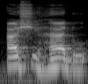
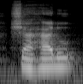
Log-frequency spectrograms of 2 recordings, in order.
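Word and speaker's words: أشهد: itu kemudian yang kedua lafadznya asyhaduallailahaillallah ya diingat membacanya ya harus betul asyhadu alla ilaha illallah Sin besarnya jangan lupa Asyhadu bukan Syahdu Ashraf alias Aduh tapi ashlunnya di sudah diingat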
